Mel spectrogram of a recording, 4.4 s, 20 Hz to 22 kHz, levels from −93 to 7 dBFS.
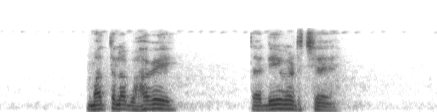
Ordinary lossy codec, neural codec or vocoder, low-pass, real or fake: Opus, 24 kbps; none; 7.2 kHz; real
